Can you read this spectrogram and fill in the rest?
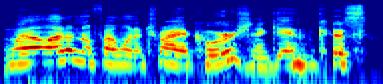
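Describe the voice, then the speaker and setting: A woman's voice: medium pitch, fast talker, bright, forceful tone, no room sound. A woman hosting a gaming channel, giving casual commentary as she plays a roleplaying game.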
